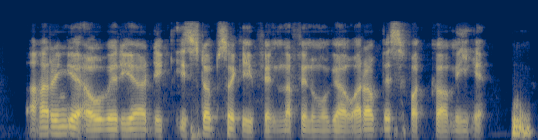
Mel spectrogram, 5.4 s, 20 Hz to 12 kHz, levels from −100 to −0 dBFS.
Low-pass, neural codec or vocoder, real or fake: 7.2 kHz; codec, 16 kHz, 4 kbps, FunCodec, trained on LibriTTS, 50 frames a second; fake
